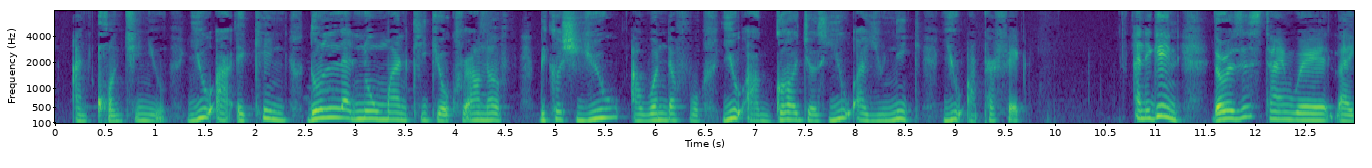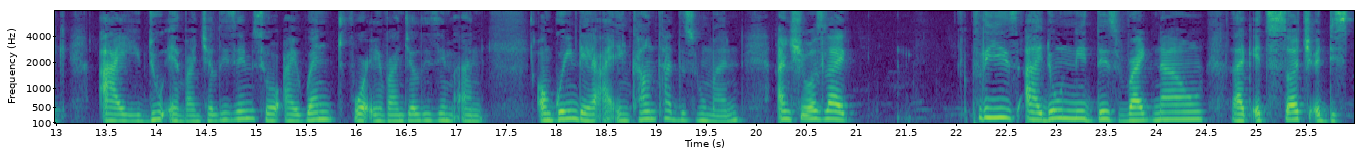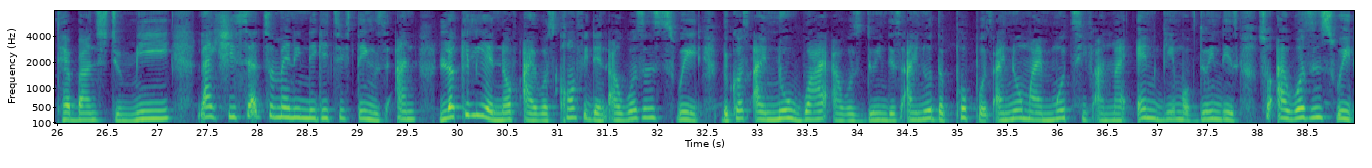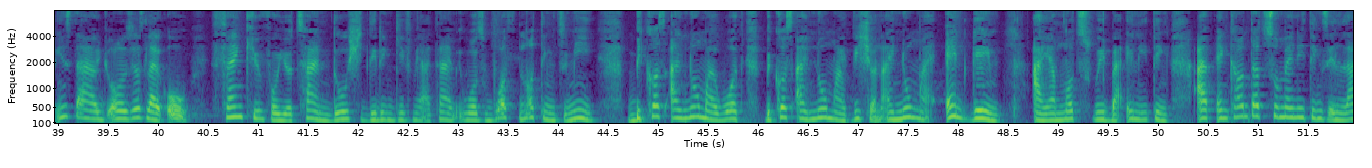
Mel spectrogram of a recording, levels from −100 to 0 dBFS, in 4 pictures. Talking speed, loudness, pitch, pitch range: 190 wpm, -26 LUFS, 190 Hz, 170-215 Hz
